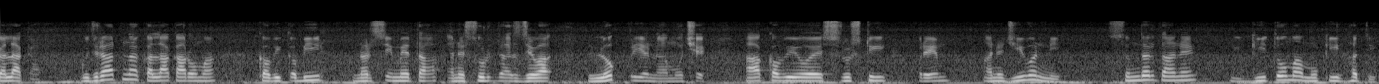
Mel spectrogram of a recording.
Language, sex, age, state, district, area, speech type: Gujarati, male, 18-30, Gujarat, Junagadh, urban, spontaneous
